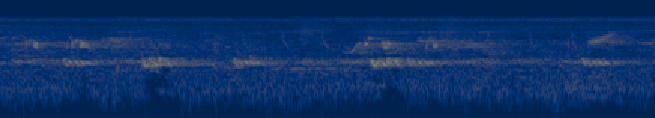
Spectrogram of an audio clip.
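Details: Blue-throated barbet (Psilopogon asiaticus), call.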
